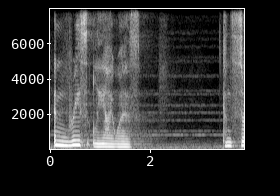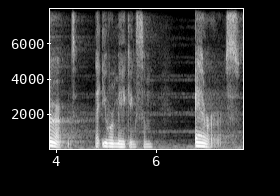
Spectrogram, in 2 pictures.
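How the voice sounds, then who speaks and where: A woman's voice: sits low, lively intonation, dark tone. A woman playing an ancient, dominant demon in a fantasy audio roleplay, mocking and menacing, with a condescending, theatrical delivery. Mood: smug. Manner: slow, condescending, sardonic, theatrical. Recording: long reverberant hall, music underneath.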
